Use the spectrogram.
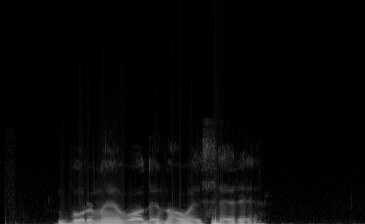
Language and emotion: Russian, neutral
